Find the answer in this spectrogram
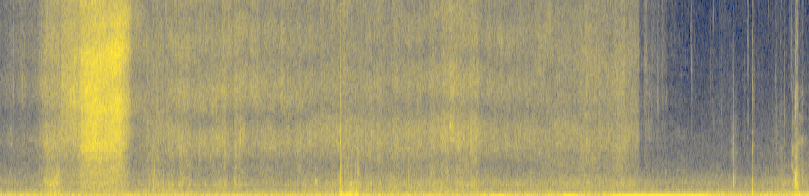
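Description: Garden hose spray nozzle rinsing a car's wheel, tyre and wheel well: a steady hiss of water spray, loudest for a second or so near the start. The spray stops about three seconds before the end, leaving a low rumble.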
